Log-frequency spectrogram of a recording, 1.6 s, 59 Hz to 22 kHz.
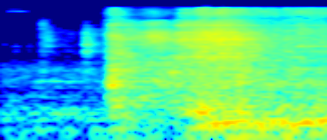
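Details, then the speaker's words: Datsun Roadster converted from carb to EFI on an MS3x, default start settings: brief crank, catches immediately and rises to a slightly uneven idle; quick start, idle a little rough. "bam so even without really changing this it fires right up so um now is it a little on the rough side yeah a little bit"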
